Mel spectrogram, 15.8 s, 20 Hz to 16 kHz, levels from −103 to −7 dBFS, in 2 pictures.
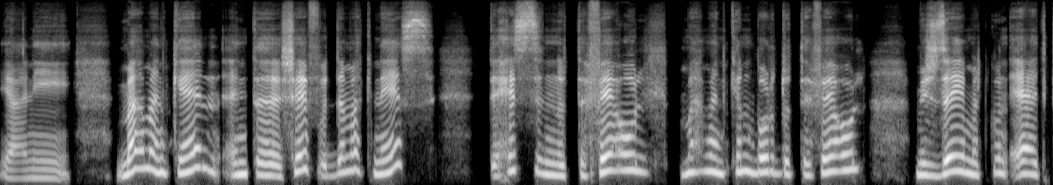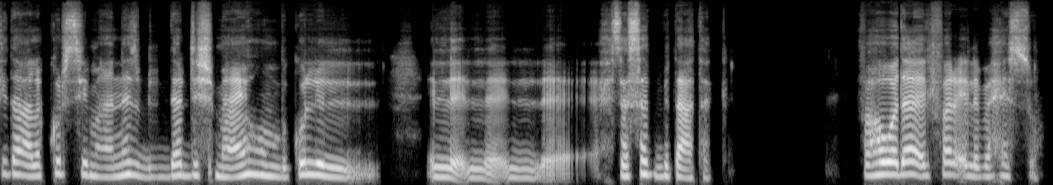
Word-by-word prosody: يعني 165 -1 -7 0.3
مهمًا 340 -6 +3
كان 300 +3 +2
أنت 235 -3 +1
شايف 300 +4 +4
قُدّامك 275 +7 -4
ناس 300 - +1 0.4
تحسِ 310 -1 +2
إن 235 -4 -1
التفاعُل 285 +8 +2 0.2
مهمًا 285 +1 -1
كان 300 -1 -1
برضه 280 -2 0
التفاعُل 275 +8 0 0.4
مش 230 -1 +2
زي 280 +5 +7
ما 245 - 0
تكون 265 +3 -7
قاعد 250 -1 +3
كده 250 -1 -3
على 210 -1 0
كُرسي 240 0 -3
مع 195 -3 -5
الناس 225 +4 -1
بتدردِش 210 +3 0
معاهم 210 +2 +1
بكل 230 +6 -1
ال 190 -5 -3 0.4
ال 190 -1 -1
ال 175 -1 -2
ال 175 -2 -7
الإحساسات 250 - -1
بتاعتك، 195 -3 -2 1.1
فهو 235 +3 +4
ده 240 -2 +5
الفَرْق 235 +3 -1
اللي 200 - -2
باحسّه. 205 +2 -3
235 Hz, 145 wpm, -23 LUFS, 205-275 Hz, 1.1 s, زي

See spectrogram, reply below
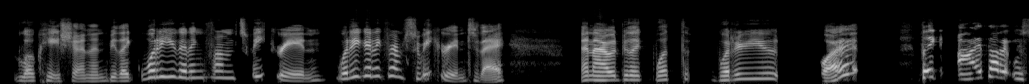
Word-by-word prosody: location 170 -4 -3
and 150 +3 -7
be 170 - -5
like, 165 0 -1
"What 320 +8 +1
are - - +2
you 360 0 +2
getting 310 -1 0
from 310 -2 -5
Sweetgreen? 195 - -1
What 265 +3 -1
are - - +5
you 370 - +6
getting 390 -1 +3
from 375 -3 -1
Sweetgreen 465 +9 -3
today?" - - 0 0.8
And 200 0 +5
I 195 0 +9
would 200 0 +2
be 215 - -5
like, 205 -1 0
"What 210 +1 -3
the - - -15 0.3
what 200 +2 0
are 245 - +1
you 260 0 -2 0.4
what?" 460 - +3 0.6
Like, 325 +3 +5 0.2
I 255 +4 +4
thought 350 -3 +5
it 295 - +1
was 255 -2 -9
255 Hz, 190 wpm, -23 LUFS, 195-325 Hz, 0.8 s, I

